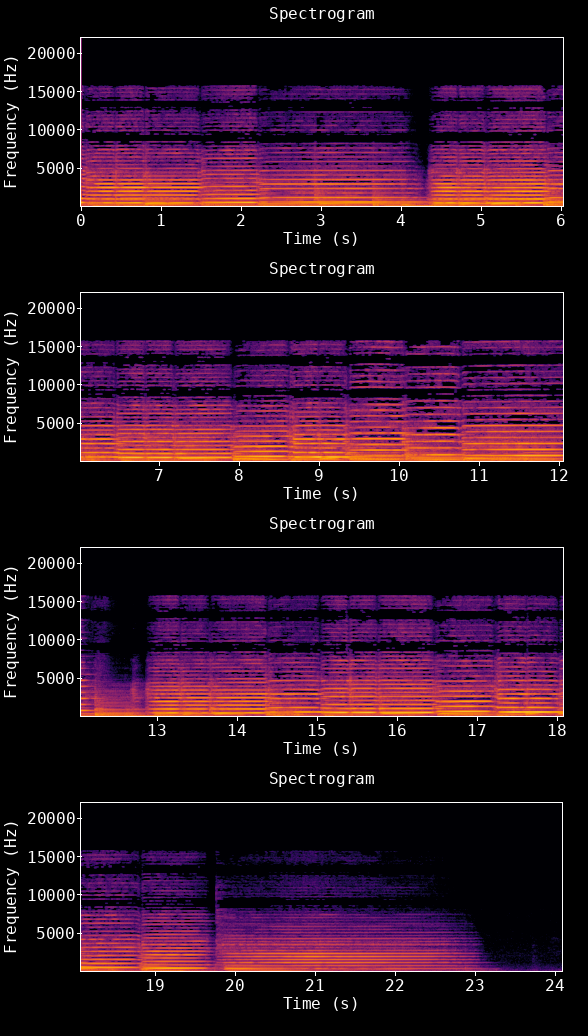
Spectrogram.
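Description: Violin bowed through a melody in three time, one clear note after another, ending on a long held note that fades away near the end.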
